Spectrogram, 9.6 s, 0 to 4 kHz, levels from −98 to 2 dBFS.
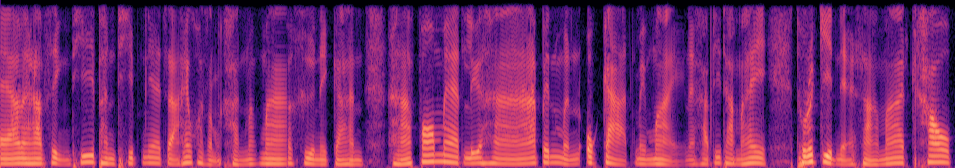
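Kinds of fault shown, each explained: Burst of packet loss: 100 ms at 2.76 s and 80 ms at 6.76 s vanish, bridged by a fading continuation of the last sound rather than silence.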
